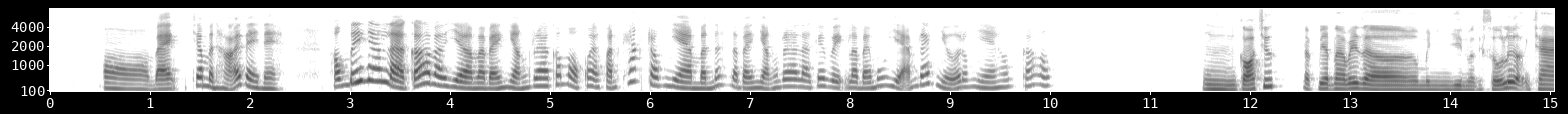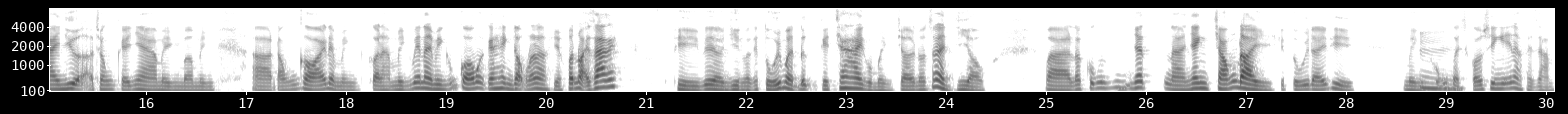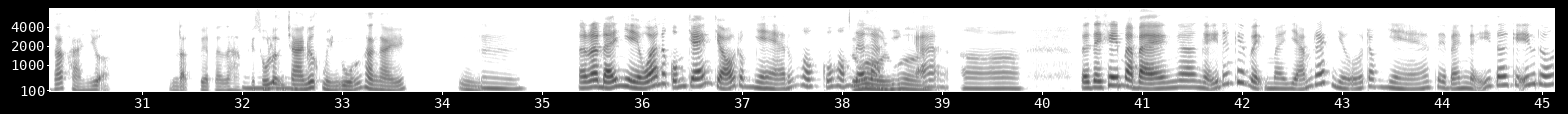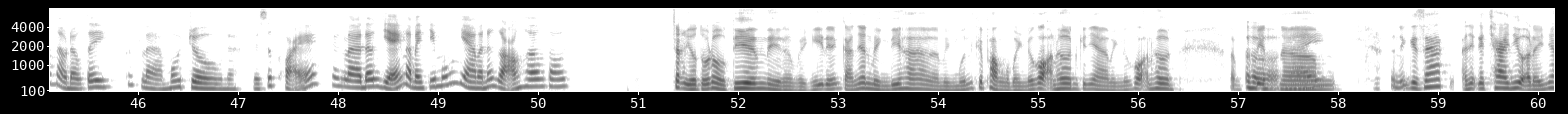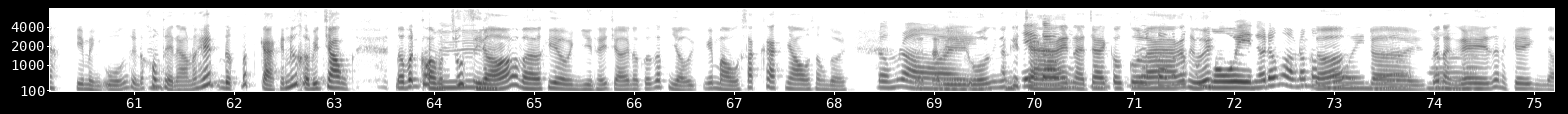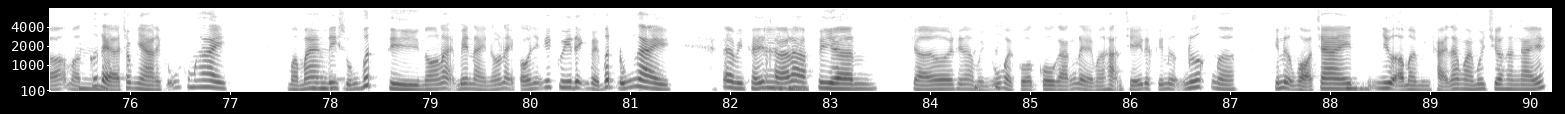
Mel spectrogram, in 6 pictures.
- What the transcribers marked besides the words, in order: tapping; other background noise; unintelligible speech; laughing while speaking: "Ừ"; unintelligible speech; "lượng" said as "nượng"; "lượng" said as "nượng"
- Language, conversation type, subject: Vietnamese, podcast, Bạn làm thế nào để giảm rác thải nhựa trong nhà?
- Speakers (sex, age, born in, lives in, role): female, 35-39, Vietnam, Germany, host; male, 25-29, Vietnam, Japan, guest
